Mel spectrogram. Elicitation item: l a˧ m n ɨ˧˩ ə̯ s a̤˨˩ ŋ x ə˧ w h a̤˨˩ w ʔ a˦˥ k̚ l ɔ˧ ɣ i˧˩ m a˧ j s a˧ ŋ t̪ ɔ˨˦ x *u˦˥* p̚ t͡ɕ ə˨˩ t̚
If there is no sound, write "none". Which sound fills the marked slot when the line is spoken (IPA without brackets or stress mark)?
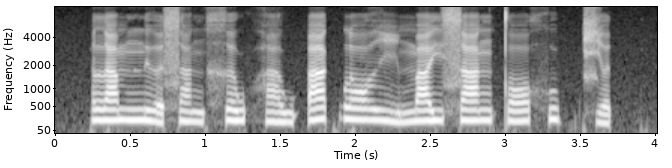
u˦˥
